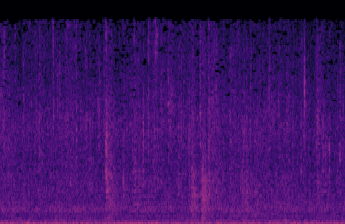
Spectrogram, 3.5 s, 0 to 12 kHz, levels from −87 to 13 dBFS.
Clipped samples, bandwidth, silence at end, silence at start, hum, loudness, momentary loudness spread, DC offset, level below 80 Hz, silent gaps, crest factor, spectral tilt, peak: under 0.1%; 11.5 kHz; 0 s; 0 s; none; -42 LUFS; 3 LU; 0.1%; -50 dBFS; none; 20 dB; -2.5 dB/octave; -22 dBFS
